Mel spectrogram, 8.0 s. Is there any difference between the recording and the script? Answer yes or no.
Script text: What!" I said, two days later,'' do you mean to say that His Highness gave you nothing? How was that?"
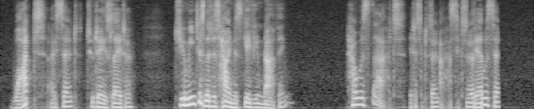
yes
